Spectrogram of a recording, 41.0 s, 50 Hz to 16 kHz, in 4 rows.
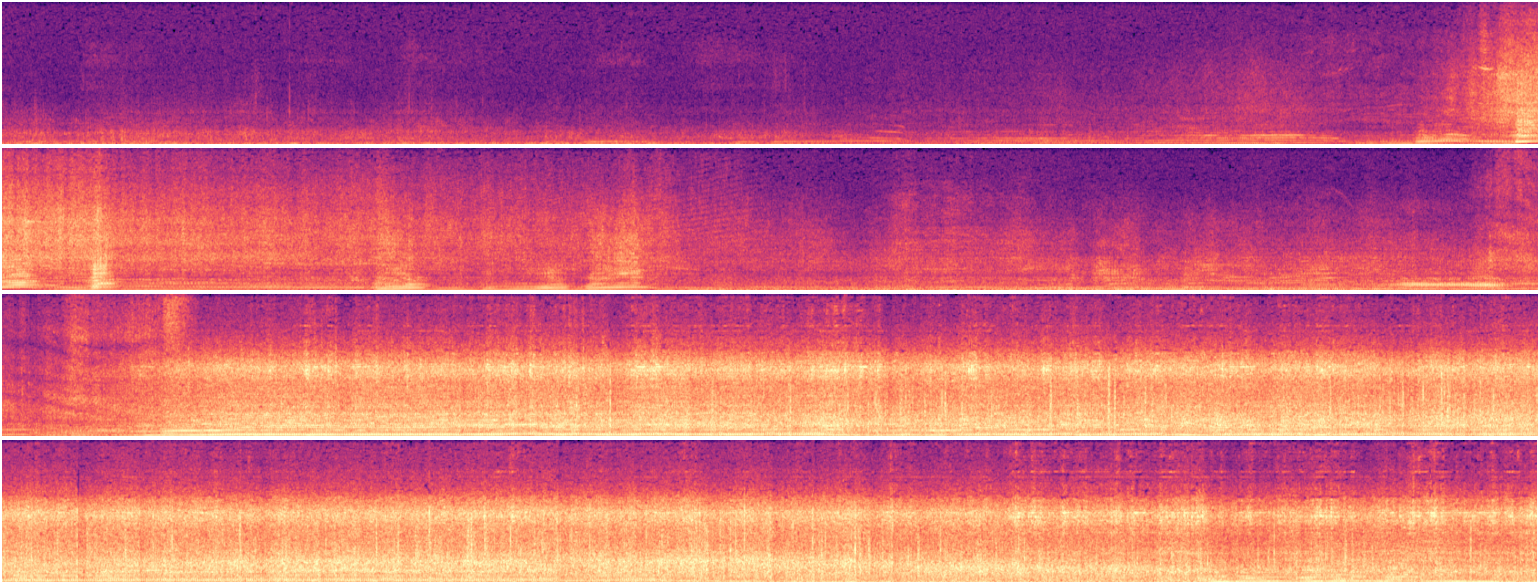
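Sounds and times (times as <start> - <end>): engine revving: 0.0 - 40.9
loud rushing noise: 7.2 - 16.5, 19.2 - 40.9.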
